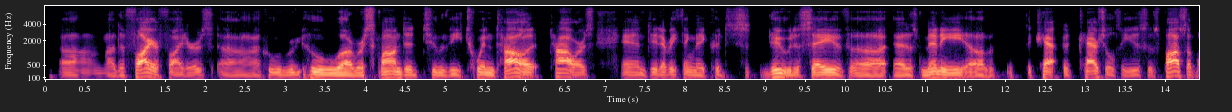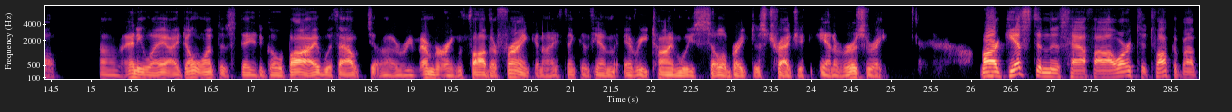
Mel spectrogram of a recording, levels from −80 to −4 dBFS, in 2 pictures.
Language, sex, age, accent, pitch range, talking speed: English, male, 50-69, American, 80-105 Hz, 145 wpm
